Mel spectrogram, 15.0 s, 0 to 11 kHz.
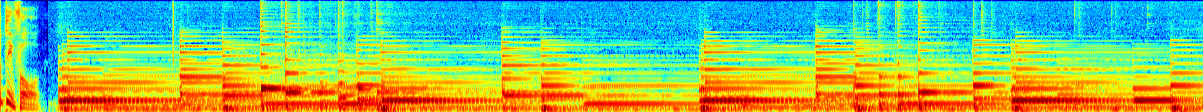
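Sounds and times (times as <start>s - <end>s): slow piano chords: 0.6s - 15.0s.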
